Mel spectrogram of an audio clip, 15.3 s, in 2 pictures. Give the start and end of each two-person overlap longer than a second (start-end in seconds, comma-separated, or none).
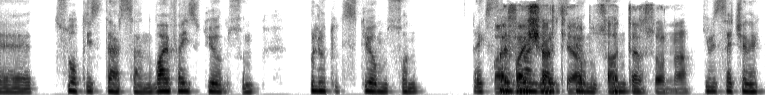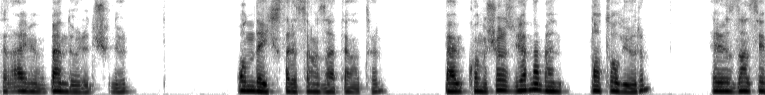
4.9-6.4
